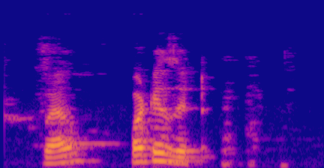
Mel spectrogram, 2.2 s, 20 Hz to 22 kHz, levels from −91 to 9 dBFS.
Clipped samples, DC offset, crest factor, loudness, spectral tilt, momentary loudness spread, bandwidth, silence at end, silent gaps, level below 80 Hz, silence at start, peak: under 0.1%; under 0.1%; 20 dB; -22 LUFS; -6.5 dB/octave; 12 LU; 9 kHz; 0.65 s; none; -62 dBFS; 0.3 s; -2 dBFS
